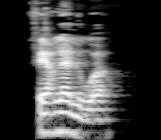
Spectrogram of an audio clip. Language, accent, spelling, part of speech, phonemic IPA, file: French, France, faire la loi, verb, /fɛʁ la lwa/, LL-Q150 (fra)-faire la loi.wav
- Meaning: to call the shots, to call the tune, to rule the roost (to be the one who makes the rules, to be the one who decides)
